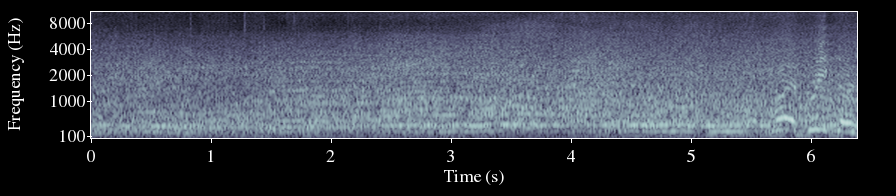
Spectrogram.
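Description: Race cars running side by side into a turn at Billings Motorsports Park, a loud continuous engine roar under excited commentary.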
